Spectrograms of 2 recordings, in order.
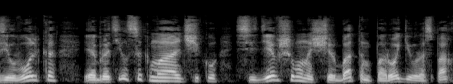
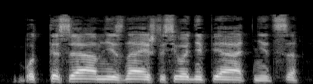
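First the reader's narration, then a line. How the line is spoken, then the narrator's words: Mocking boy's reply. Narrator (Russian): насмешливо ответил мальчик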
